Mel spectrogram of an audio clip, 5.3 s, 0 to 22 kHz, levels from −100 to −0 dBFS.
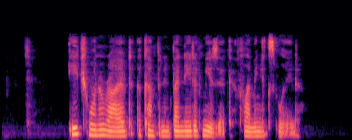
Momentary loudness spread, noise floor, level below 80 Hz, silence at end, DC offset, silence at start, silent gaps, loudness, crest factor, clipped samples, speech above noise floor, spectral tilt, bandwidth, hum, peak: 10 LU; -89 dBFS; -64 dBFS; 0.8 s; under 0.1%; 0.4 s; none; -24 LUFS; 20 dB; under 0.1%; 66 dB; -5 dB/octave; 8 kHz; none; -6 dBFS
